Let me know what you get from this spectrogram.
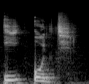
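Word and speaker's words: Yod: hebraico se chama Yudi podemos encontrar em outras fontes seu nome como sendo iodé Yudi pronunciada no hebraico moderno contudo a pronúncia correta é Yudi e você pode estudar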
